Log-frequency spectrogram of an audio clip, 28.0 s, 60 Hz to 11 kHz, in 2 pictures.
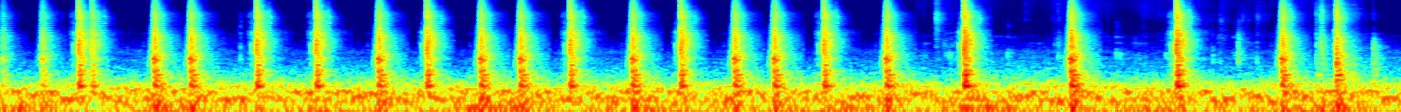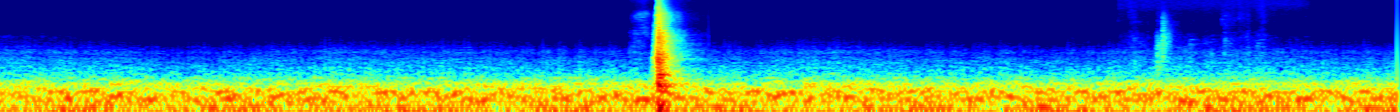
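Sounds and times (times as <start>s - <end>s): sharp knocks: 0.0s - 13.9s, 20.5s - 21.1s
low droning rumble: 0.0s - 24.6s.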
